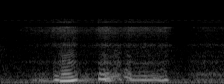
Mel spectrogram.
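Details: Woman sleeping, snoring really loud: two loud, rough, rattling snores on breathing in, with quiet room noise between them.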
